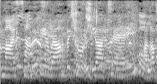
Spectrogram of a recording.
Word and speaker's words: Ugarte: Moving around, Victoria Ugarte. I love saying that word. Isn't it a wonderful name? Is that how you actually pronounce it? Ugarte.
